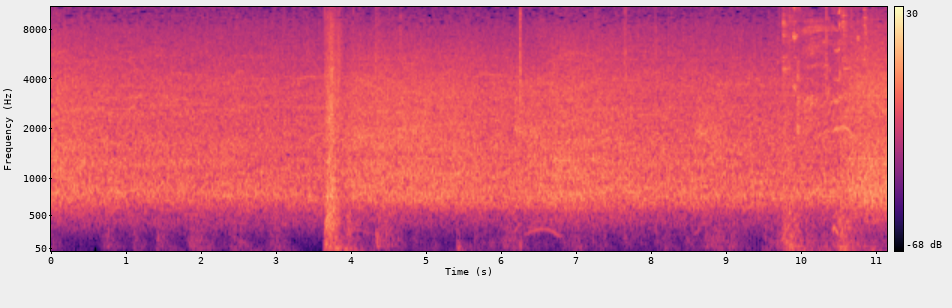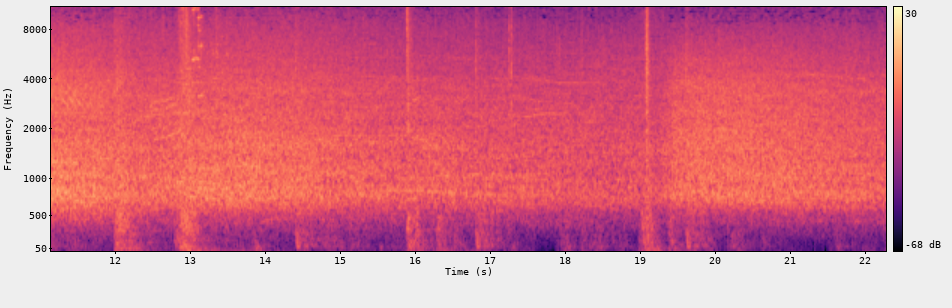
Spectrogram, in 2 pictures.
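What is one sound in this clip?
A large crowd murmurs and cheers steadily in an arena.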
